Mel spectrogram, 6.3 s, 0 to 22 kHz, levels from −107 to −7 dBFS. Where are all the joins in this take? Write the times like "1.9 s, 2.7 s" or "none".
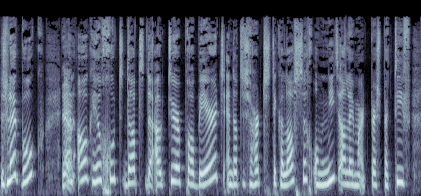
none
